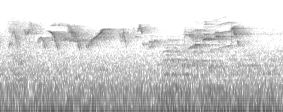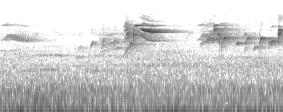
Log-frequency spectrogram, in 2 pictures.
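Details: European goldfinch over three years of age with sparse, high, slurred twitters and short buzzy phrases spaced over several seconds, one louder sharp note near the end, over a low background hiss.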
